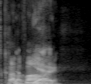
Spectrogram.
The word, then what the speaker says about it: Cannavale: I like how you pronounce him like some sort of Italian cured meat. – That's how you pronounce his name. – I've always heard it. – You say Cannavale? – No, it's Cannavale.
